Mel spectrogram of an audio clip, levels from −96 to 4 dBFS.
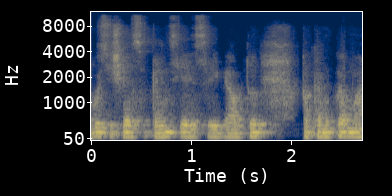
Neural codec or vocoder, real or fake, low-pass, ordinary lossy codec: none; real; 10.8 kHz; AAC, 48 kbps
